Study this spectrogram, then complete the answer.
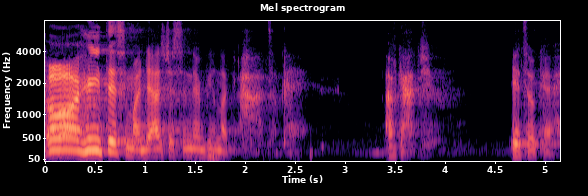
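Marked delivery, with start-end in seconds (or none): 0.0-0.8 much higher, louder frustrated cry; frustrated outburst. Retold or imitated. Honking at traffic, frustrated driver's higher, louder outburst. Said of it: "I'm frustrated 'cause there's traffic". 2.0-5.1 whispered gentle reassurance; soothing whisper. Retold or imitated. Father calming his frustrated child in the car, whispered reassurance.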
